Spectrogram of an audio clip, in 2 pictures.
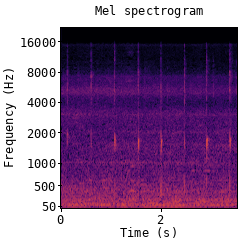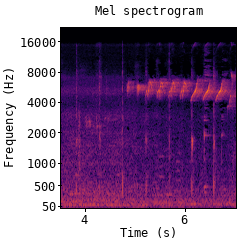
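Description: A bird calling: faint high chirps, then about five seconds in a fast run of loud, high, down-slurred chirps, several a second. Faint regular ticks about twice a second sound under it throughout.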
